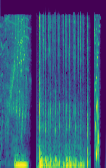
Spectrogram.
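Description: Computer keyboard typing sound effect: a rapid run of key clicks lasting about a second, then a single click just before the end. It comes after a short swoosh with a low thump.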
